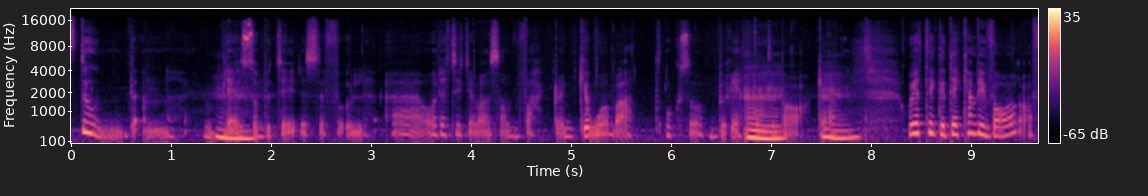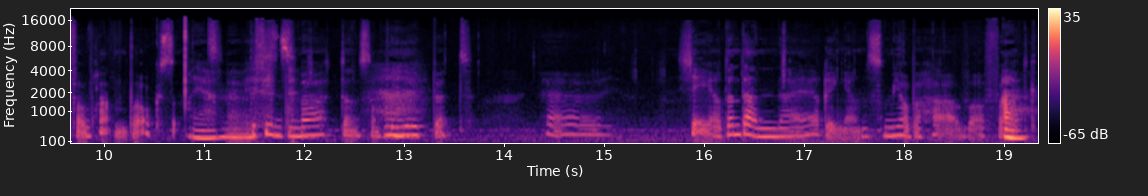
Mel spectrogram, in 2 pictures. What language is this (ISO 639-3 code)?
swe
